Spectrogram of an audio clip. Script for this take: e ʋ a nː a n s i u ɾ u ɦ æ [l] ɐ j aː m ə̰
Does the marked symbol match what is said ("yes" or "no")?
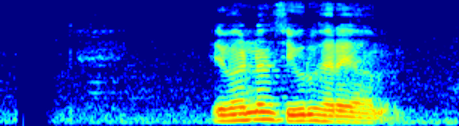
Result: no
